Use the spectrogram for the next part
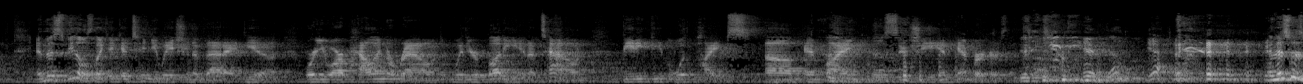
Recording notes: This is a live episode from the 2019 Portland Retro Gaming Expo.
